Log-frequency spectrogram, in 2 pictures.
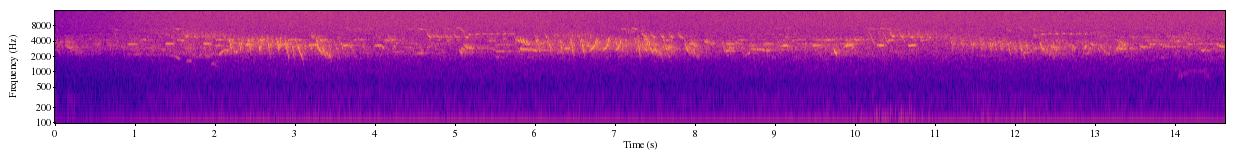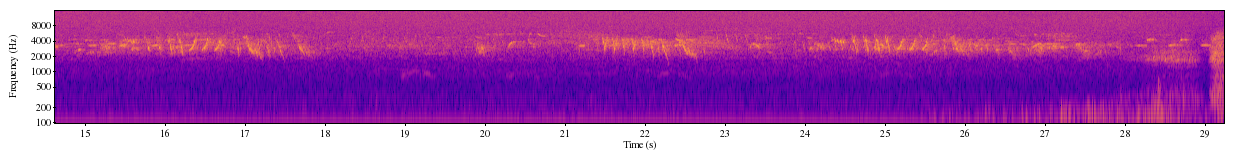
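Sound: common chaffinch singing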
